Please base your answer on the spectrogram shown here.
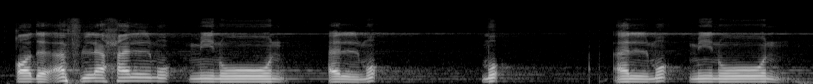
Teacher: الهمزة أ بدون صوت، ما يقال فيها أ وإنما انحباس أ، بعد ما تنطق بالهمزة الأولى الهمزة الثانية انحباس أ.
